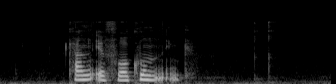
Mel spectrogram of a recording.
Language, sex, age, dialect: Faroese, female, 15-35, Norðurstreymoy/Eysturoy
